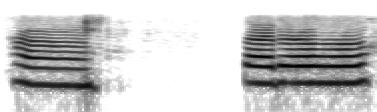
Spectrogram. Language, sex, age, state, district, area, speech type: Marathi, female, 18-30, Maharashtra, Thane, urban, conversation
